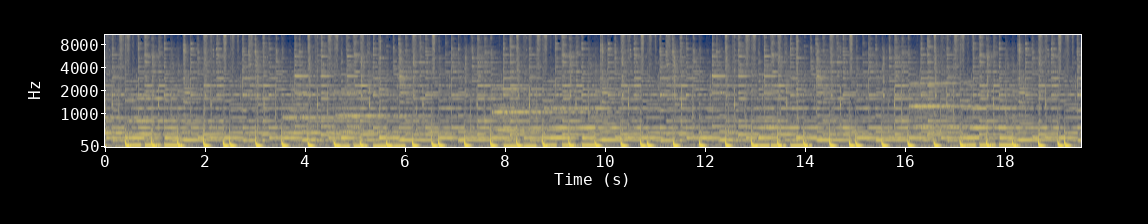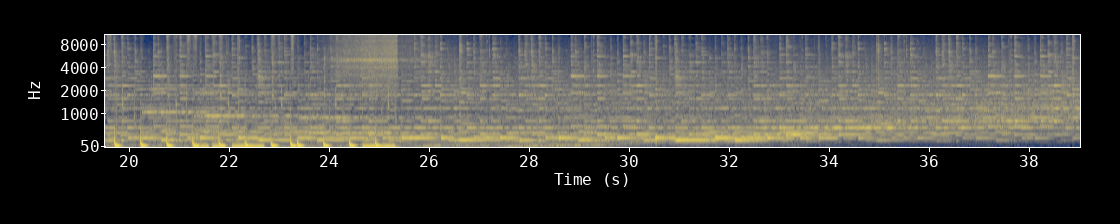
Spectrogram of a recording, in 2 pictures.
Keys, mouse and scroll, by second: 0.7-1.8 drag, 3.6-4.7 drag, 5.7 click, 6.4 alt+click, 7.2 alt+click, 12.4 click, 15.2-16.3 drag, 16.8-17.9 drag, 18.4-19.5 drag, 20.4-21.5 drag, 22.7 click, 23.4 shift+click, 25.3 click, 27.2 click, 27.6 click, 28.0 alt+click, 31.9 right click, 32.7 right click, 33.6-34.7 drag, 36.7-37.8 right drag.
